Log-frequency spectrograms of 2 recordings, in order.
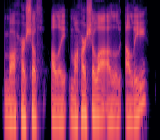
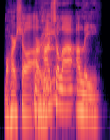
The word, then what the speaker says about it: Mahershala Ali: which is starring Mahershala Ali. I butchered that so bad. So badly. – Mahershala Ali. Yeah.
